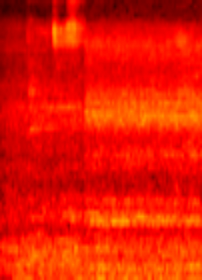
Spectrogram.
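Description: Metro train running alongside a station platform, a steady rumble with a high whine that sets in about a second in.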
